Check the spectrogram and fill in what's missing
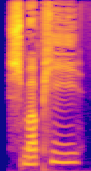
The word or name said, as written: småpiger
